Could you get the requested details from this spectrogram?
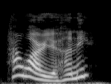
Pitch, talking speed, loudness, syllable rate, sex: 260 Hz, 215 wpm, -15 LUFS, 7.5 syllables/s, female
